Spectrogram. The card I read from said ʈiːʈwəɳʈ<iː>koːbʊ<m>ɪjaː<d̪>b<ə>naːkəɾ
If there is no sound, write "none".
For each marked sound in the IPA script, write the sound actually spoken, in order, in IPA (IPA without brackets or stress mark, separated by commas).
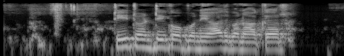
iː, n, d̪, ə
